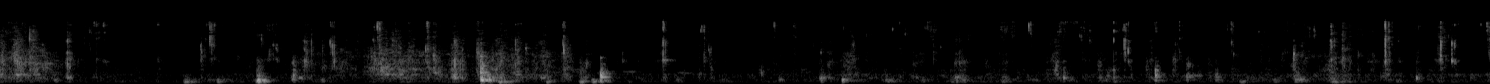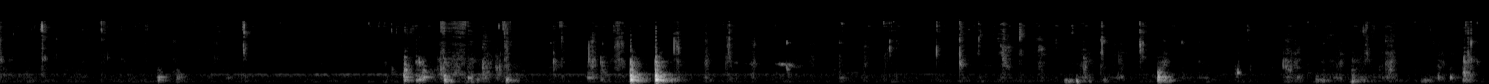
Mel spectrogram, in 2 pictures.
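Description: Close-up mouth sounds of a man chewing a mouthful of rice and egg curry, with wet smacks and clicks, and fingers squishing and mixing rice against a steel plate. The chewing comes in two louder stretches, a few seconds in and about two-thirds through.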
